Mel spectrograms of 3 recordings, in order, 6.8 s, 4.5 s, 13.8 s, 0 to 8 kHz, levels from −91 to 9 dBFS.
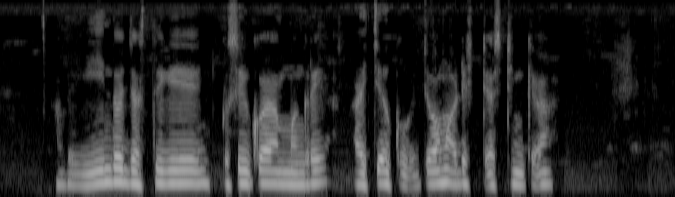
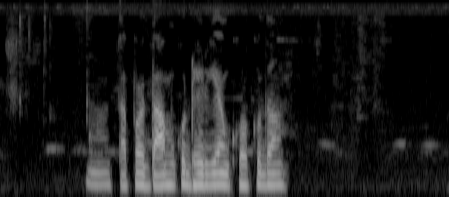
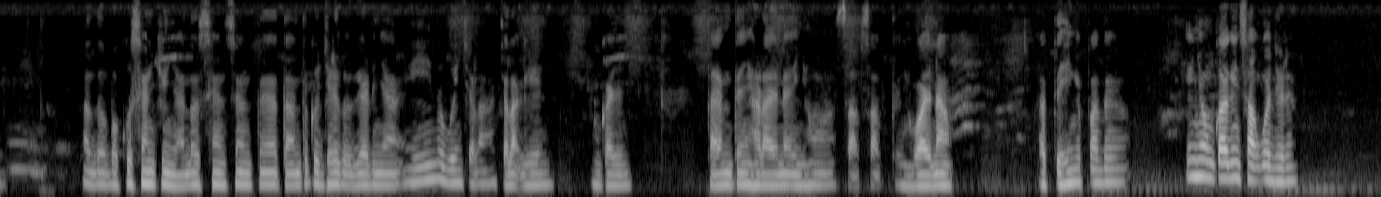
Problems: background sounds at intervals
